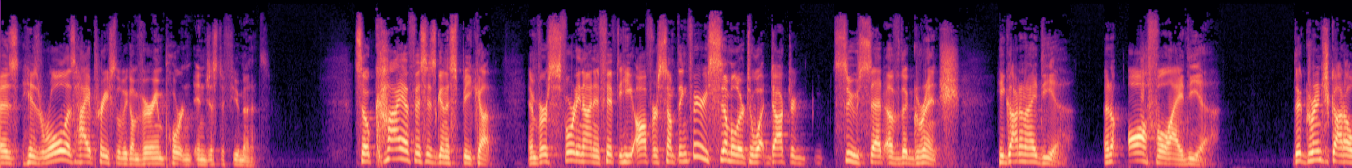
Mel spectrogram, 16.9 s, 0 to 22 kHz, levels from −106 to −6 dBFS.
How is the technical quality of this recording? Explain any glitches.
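The technical quality of this recording is sound, with no glitches to explain.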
